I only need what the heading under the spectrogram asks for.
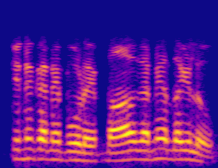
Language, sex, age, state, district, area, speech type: Dogri, male, 30-45, Jammu and Kashmir, Samba, urban, conversation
